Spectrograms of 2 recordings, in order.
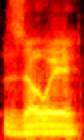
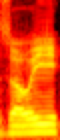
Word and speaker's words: Zoe: I believe it's Zoe, not Zoe. I think the E has a weird pronunciation at the end, but this is actually very popular in the EV market in Europe.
